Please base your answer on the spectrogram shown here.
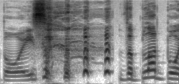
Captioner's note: laughs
